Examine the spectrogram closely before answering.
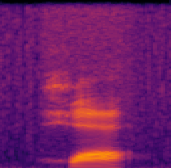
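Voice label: "hua", Chinese, second tone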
